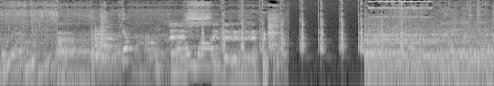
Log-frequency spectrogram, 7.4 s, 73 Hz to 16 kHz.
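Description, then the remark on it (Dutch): A kitchen timer, set for 20 minutes while chicken simmers on low heat in a covered pan, ticks in a short run of steady, sharp clicks, heard clearly during a brief lull between stretches of busy cooking noise and voices. “Timertje aan, 20 minuten.”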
